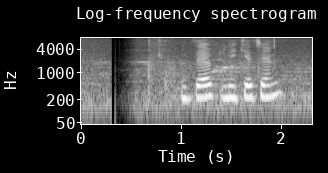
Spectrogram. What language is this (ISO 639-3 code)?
ben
